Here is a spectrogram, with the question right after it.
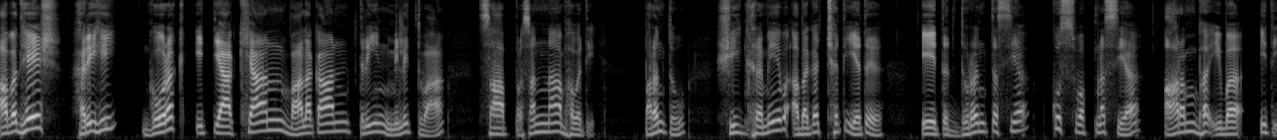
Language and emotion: Sanskrit, neutral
